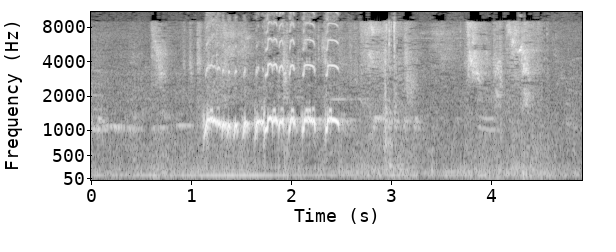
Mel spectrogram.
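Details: Javan zebra dove phrase: a run of fast, evenly spaced cooing notes lasting about a second. Low steady background hum and scattered faint noises fill the rest.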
